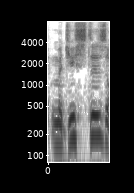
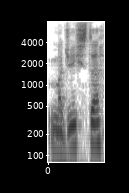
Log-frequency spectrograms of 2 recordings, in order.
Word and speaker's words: Magista: that now these are Nike Magistas or Magista however you want to pronounce it Magister um they are you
